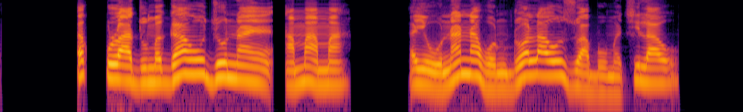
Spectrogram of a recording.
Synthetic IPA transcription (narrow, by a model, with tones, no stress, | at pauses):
ɛ˦k͡plɔ˦a˨d̪u˨mɛ̃˨ɡã˦wo˦d͡ʒo˦nã˦ɛ˨a˨mã˦˨mã˦ | e˦jɛ˦wo˨nã˦nã˦vɔ˨nũ˨ɖɔ˦la˦wo˦zu˨a˨bo˨mɛ̰̃˨t͡ɕi˦la˦wo˦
